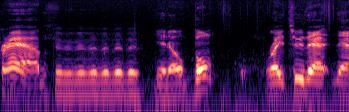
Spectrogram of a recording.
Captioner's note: mimics lips flapping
